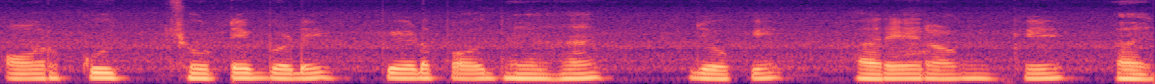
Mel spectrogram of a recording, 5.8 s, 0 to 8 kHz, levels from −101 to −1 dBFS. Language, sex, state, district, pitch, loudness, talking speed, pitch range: Hindi, male, Chhattisgarh, Raipur, 135 Hz, -17 LUFS, 135 wpm, 130-140 Hz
